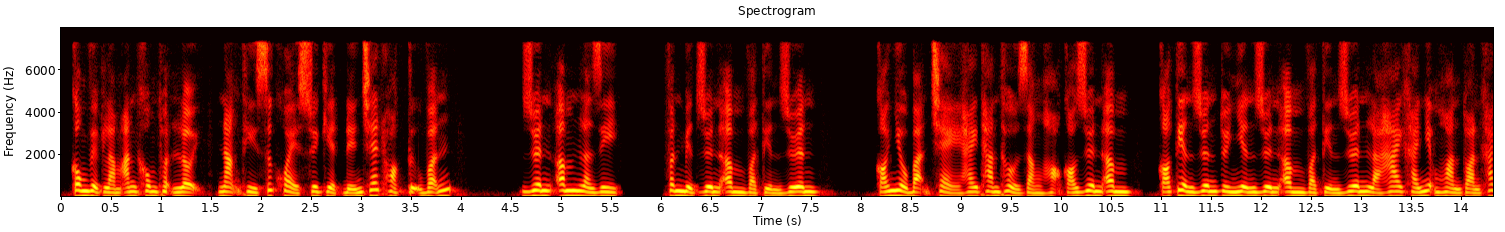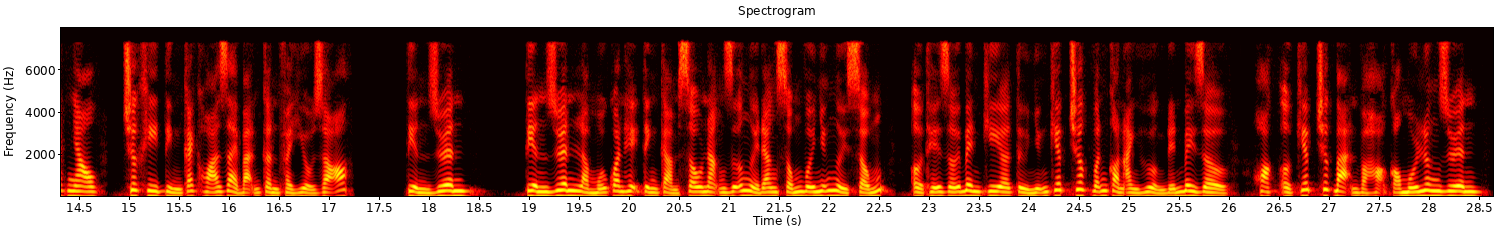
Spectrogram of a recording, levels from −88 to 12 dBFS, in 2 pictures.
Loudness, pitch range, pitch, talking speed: -18 LUFS, 195-250 Hz, 220 Hz, 245 wpm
